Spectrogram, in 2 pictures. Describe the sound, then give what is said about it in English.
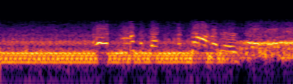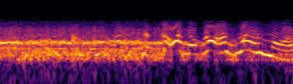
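A car engine drones steadily with a low, even hum as the car is driven past the city limits, while voices talk over it and the engine noise continues underneath throughout. “stop this car.”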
